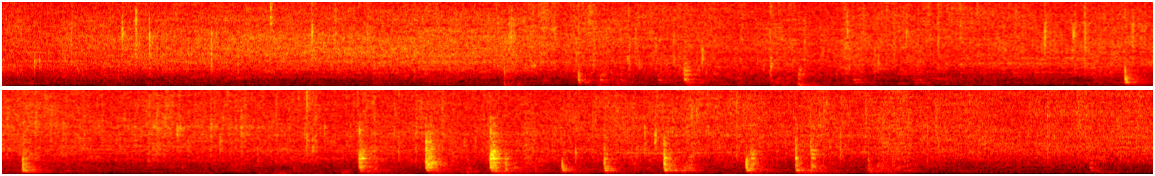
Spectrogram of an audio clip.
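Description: Sliced mushrooms and red bell pepper sizzling in melted butter spread in a frying pan, stirred with a wooden spoon. The spoon scrapes and knocks against the pan now and then, then in a quick run of strokes in the second half.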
